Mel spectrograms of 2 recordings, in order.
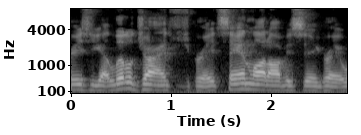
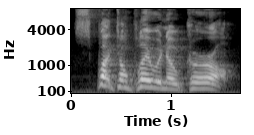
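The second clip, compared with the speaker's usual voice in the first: slow, loud, higher tough-guy voice; hammed-up Spike from Little Giants, slow and loud; tough kid quote; 5 semitones higher, 10 dB louder, slower than usual. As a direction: bark it like the movie bully. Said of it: "the best quote of all time".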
